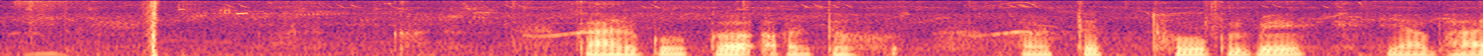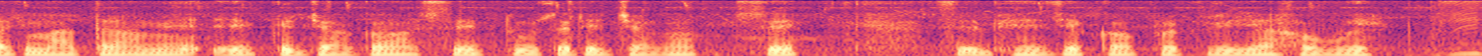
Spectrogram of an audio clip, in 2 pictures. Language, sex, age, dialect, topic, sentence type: Bhojpuri, male, <18, Western, banking, statement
